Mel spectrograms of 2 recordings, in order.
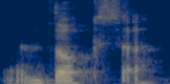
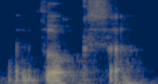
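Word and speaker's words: ⲇⲟⲝⲁ: But this letter makes like an X sound. It's X. So here it's doxa, which is glory, doxa.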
